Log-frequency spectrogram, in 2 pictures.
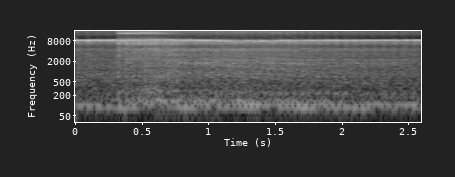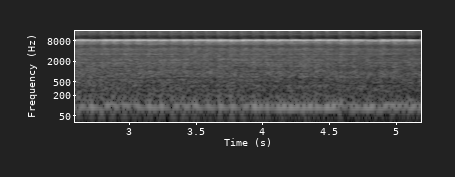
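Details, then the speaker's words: Yamaha Special 250 motorcycle with hard cold starting, cold-start retest after repair, choke pulled: steady low putter with fairly even beat around three per second, no misfires; cold engine starts and idles cleanly, problem solved. "damos contacto en moto frío sin problemas tiramos un poquito del aire estiramos del aire damos el arranque pero soluciones"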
